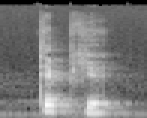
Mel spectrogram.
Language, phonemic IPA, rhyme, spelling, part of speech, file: Dutch, /ˈtɪp.jə/, -ɪpjə, tipje, noun, Nl-tipje.ogg
- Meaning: diminutive of tip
